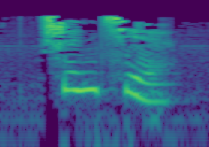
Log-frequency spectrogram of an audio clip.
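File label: "深切", Mandarin Chinese; chinese flashcards; hsk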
